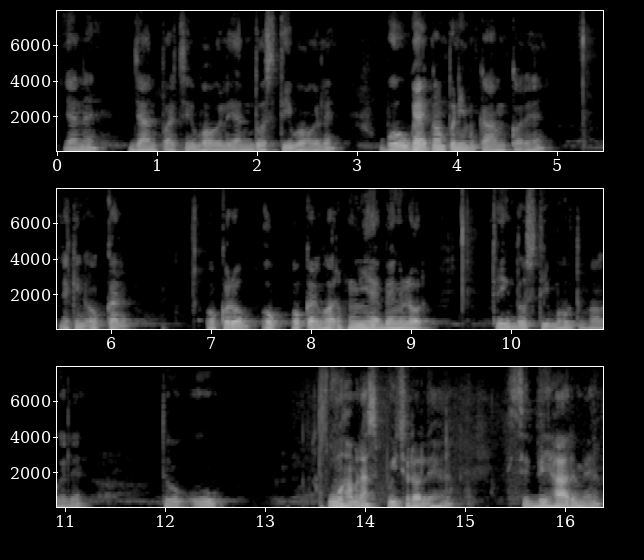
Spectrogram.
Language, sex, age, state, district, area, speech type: Maithili, male, 18-30, Bihar, Samastipur, urban, spontaneous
